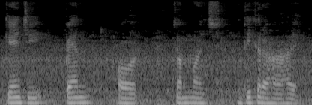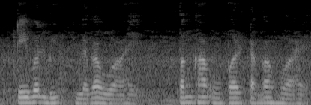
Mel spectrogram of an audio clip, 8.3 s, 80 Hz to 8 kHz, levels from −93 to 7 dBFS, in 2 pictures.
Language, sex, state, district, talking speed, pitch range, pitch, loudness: Hindi, male, Bihar, Samastipur, 125 wpm, 125-150 Hz, 140 Hz, -34 LUFS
